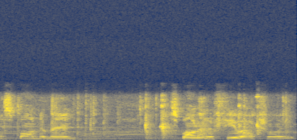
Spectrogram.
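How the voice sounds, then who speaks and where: Moderate-paced speech with faint music in the background. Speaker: gamer filming his TV. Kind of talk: casual gameplay commentary. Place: home room. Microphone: phone near.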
